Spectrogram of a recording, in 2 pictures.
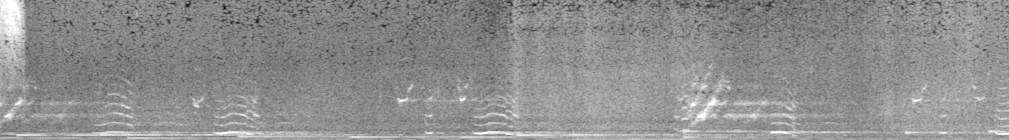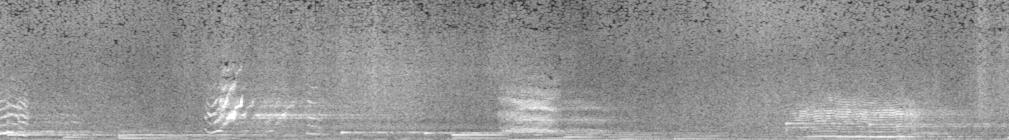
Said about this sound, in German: Du wirst innerlich ganz ruhig, so angenehm und beruhigend der Gesang des Buckelwals.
